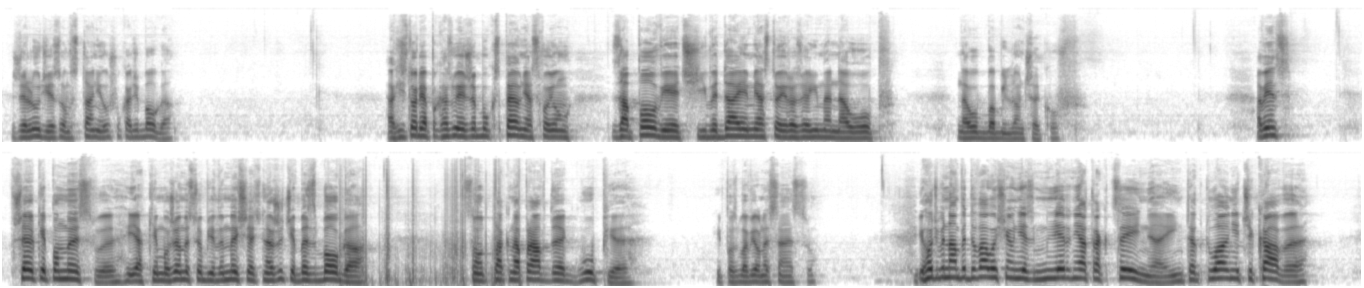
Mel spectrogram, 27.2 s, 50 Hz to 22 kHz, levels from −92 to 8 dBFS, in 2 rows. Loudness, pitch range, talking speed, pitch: -20 LUFS, 140-185 Hz, 115 wpm, 160 Hz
